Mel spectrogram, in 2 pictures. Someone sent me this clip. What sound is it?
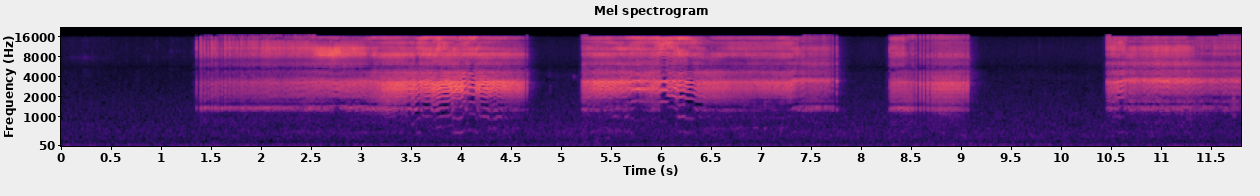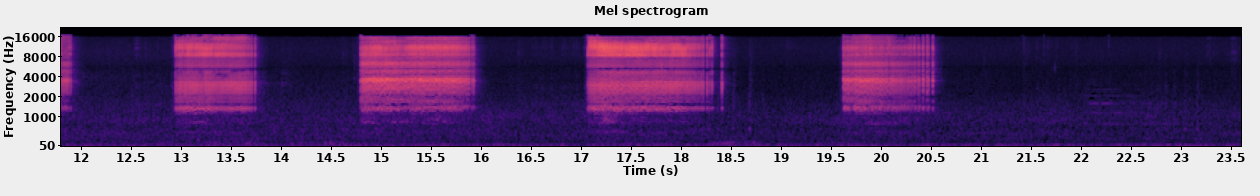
grincement de deux arbres forêt près d'Angers un jour de tempête
two trees creaking recorded in a forest near Angers, France by a stormy day
forest, tree, creak, wood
